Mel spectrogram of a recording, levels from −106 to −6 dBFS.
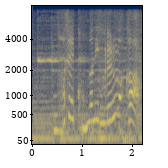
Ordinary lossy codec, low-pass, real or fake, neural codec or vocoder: none; 7.2 kHz; fake; codec, 16 kHz in and 24 kHz out, 1 kbps, XY-Tokenizer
